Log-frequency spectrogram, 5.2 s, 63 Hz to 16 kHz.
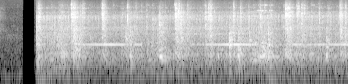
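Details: Brunswick A2 pinsetter after replacing the cross conveyor belts: rhythmic clatter bursts every half second to second with a faint steady high tone; cycling normally, though a screechy noise is blamed on a bad short turret drive belt.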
